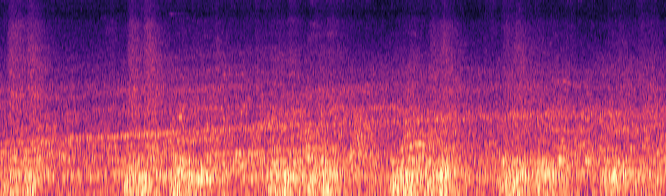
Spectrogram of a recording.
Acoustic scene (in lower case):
subway station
